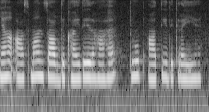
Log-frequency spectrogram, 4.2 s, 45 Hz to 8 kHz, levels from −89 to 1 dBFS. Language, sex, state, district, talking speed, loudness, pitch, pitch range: Hindi, female, Chhattisgarh, Jashpur, 170 wpm, -17 LUFS, 220 Hz, 210-225 Hz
